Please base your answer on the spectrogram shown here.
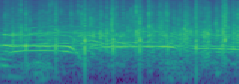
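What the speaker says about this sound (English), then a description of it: "You're applauding longevity" Audience applause with some cheering at a high school band celebration, loud and continuous, with tonal voices or sustained notes running through the crowd noise.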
